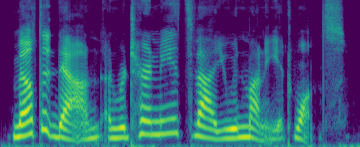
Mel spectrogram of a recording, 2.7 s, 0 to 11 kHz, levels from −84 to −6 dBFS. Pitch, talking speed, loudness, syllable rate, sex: 235 Hz, 265 wpm, -18 LUFS, 6.1 syllables/s, female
